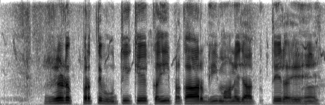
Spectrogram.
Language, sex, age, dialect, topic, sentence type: Hindi, male, 25-30, Kanauji Braj Bhasha, banking, statement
